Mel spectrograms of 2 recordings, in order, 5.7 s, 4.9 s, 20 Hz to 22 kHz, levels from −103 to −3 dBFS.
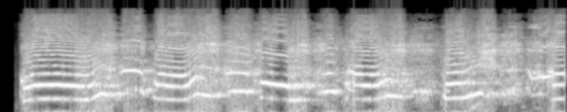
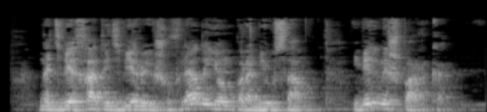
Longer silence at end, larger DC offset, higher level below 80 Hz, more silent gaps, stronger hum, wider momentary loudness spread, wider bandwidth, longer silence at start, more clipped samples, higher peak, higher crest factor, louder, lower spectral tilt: second, 0 s vs 0.35 s; neither; first, -30 dBFS vs -60 dBFS; neither; neither; second, 4 LU vs 16 LU; first, 16.5 kHz vs 11.5 kHz; second, 0.2 s vs 0.4 s; first, 0.6% vs under 0.1%; first, 0 dBFS vs -12 dBFS; second, 4 dB vs 18 dB; first, -3 LUFS vs -30 LUFS; second, -0.5 dB/octave vs -5.5 dB/octave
